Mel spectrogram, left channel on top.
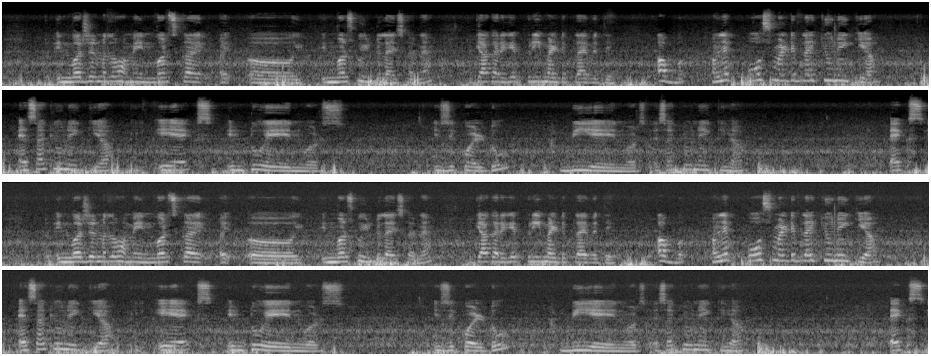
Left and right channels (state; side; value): noise; right; hiss, 20 dB below the sound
